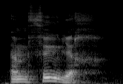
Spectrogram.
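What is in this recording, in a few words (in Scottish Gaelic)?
"Am Faoilleach Faoi", Scottish Gaelic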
